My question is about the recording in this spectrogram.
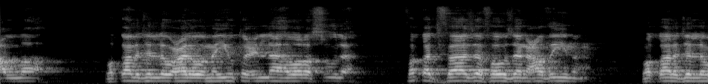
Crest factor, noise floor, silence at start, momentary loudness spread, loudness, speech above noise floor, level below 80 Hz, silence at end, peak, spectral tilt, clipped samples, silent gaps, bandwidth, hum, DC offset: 18 dB; -57 dBFS; 0 s; 13 LU; -22 LUFS; 35 dB; -66 dBFS; 0 s; -4 dBFS; -4.5 dB/octave; under 0.1%; none; 16 kHz; none; under 0.1%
